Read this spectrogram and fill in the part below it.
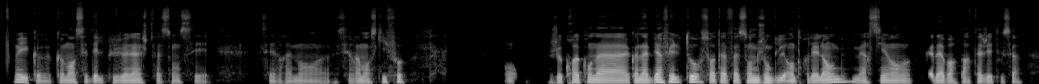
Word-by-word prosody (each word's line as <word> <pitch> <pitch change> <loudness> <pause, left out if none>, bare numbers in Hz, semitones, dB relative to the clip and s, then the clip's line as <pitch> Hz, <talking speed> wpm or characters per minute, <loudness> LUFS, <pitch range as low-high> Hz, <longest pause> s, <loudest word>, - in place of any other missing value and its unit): Oui, 110 -3 +2
co - - -4
commencer 95 +1 -2
dès 95 - +1
le 90 - -4
plus 95 - -6
jeune 90 0 +1
âge, 100 0 +1
de - - -13
toute - - -22
façon, 85 +2 -7
c'est 80 -4 -10 0.4
c'est 85 - -11
vraiment, 80 -1 -6
heu, - - -12
c'est 90 0 -12
vraiment 85 0 -1
ce - - -9
qu'il 105 - -5
faut. 115 +1 -3 1.0
Bon, 85 0 -7 0.3
je 95 - -3
crois 110 +3 +2
qu'on 105 -1 +3
a 95 -1 +4
qu'on 100 +1 +3
a 100 - +6
bien 115 +3 +5
fait 120 +1 +4
le 110 - +1
tour 115 +1 +3
sur 105 0 +1
ta 100 - +2
façon 100 +2 +1
de 100 - +5
jongler 100 0 +2
entre 95 +1 -1
les 95 - +4
langues, 120 +7 +2
merci, 95 -2 -2
en 90 -2 0
tout - - -26
cas, - - +1
d'avoir 90 -1 +2
partagé 85 +1 -2
tout - - -14
ça. - - -7
95 Hz, 270 wpm, -24 LUFS, 85-105 Hz, 1.0 s, a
